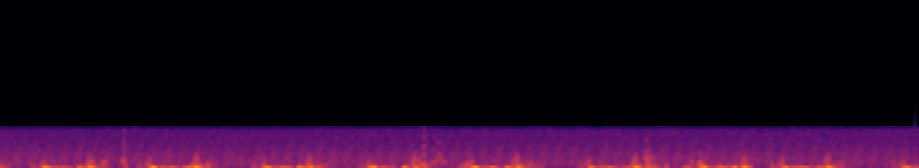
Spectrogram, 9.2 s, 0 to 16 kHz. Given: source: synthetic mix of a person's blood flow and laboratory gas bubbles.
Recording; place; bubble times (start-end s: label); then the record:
Doppler ultrasound of blood flow; precordium
0.57-0.62 s: bubbles
0.90-1.00 s: bubbles
1.04-1.14 s: bubbles
1.25-1.33 s: bubbles
4.21-4.51 s: bubbles
4.61-4.75 s: bubbles
6.46-6.75 s: bubbles
6.87-7.15 s: bubbles
7.22-7.38 s: bubbles
From the record:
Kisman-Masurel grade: 221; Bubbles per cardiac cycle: several, 3 to 8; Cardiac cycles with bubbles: 10 to 50%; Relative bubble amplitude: barely perceptible (0.100 to 0.250); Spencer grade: 2 (many but less than half of the cardiac periods contain bubble signals, singularly or in groups); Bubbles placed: only in the low amplitude regions of the cardiac cycle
